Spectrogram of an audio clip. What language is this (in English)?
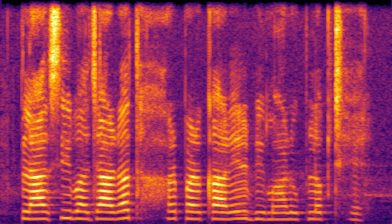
Magahi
